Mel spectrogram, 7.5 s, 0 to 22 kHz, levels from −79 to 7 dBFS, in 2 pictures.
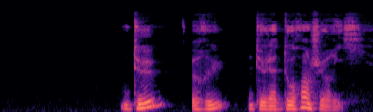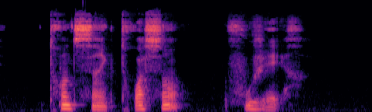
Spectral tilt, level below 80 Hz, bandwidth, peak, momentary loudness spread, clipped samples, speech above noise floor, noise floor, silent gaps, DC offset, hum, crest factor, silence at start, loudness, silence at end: -3 dB/octave; -56 dBFS; 15.5 kHz; 0 dBFS; 18 LU; under 0.1%; 47 dB; -67 dBFS; none; under 0.1%; none; 22 dB; 1.2 s; -19 LUFS; 0.7 s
